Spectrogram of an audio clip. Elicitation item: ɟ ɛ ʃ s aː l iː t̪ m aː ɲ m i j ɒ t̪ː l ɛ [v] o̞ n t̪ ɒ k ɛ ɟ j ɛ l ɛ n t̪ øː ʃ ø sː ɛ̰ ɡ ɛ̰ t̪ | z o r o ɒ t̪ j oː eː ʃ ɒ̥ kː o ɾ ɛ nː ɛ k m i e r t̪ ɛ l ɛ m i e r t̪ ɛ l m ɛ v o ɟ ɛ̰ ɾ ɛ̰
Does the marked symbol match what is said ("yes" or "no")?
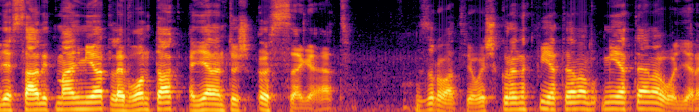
yes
